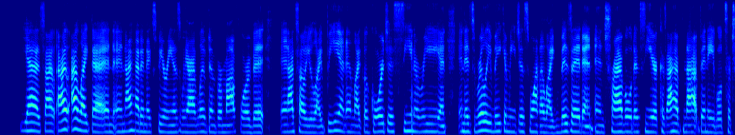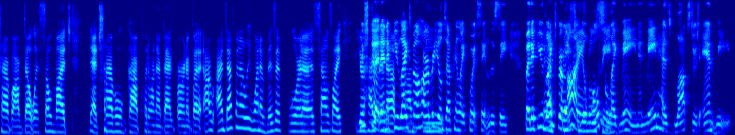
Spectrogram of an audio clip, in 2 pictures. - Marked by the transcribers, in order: other background noise
- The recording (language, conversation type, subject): English, unstructured, What weekend plans are you looking forward to, and what are you choosing to skip to recharge?
- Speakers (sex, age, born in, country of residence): female, 30-34, United States, United States; female, 40-44, Philippines, United States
